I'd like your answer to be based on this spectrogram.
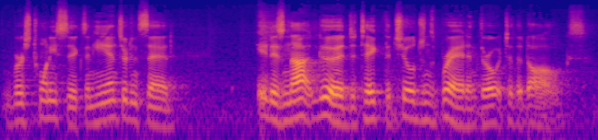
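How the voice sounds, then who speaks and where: A man's voice: mid-range voice, moderate pace, gravelly. Preacher man asking rhetorical questions. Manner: rhetorical questions, repeats words; reads scripture aloud. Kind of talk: sermon.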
